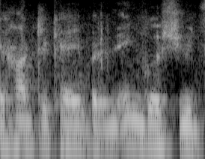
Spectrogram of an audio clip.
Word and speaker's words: Hatake: It in Japanese you say hunter K but in English you'd say field.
